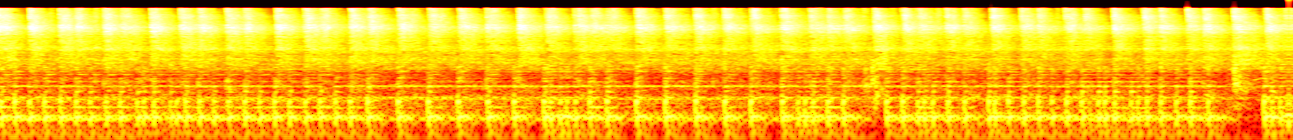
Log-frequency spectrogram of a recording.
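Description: Chinese lion dance percussion: a big lion dance drum beaten in a fast, driving pattern with cymbals clashing along with it, loud and unbroken.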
